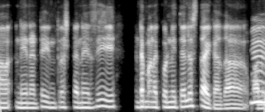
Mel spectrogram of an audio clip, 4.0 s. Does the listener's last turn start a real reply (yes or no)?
yes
